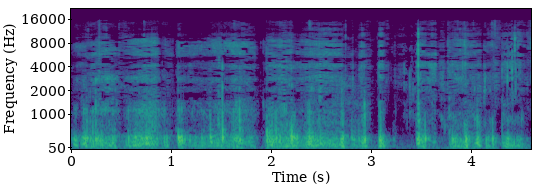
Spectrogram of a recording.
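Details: Pit bull feeding on chicken and raw meat, with dense, rapid chomping and gnawing, sticky smacks and occasional louder crunches throughout.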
